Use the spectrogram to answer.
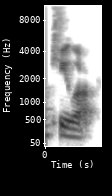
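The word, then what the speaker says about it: Keylock: Tom Keelock, that's how you pronounce his last name, which is the band's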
